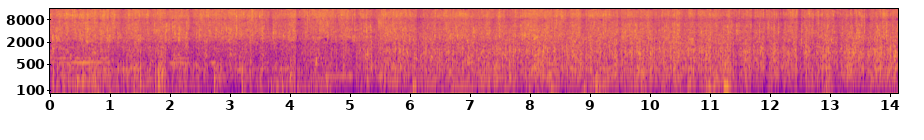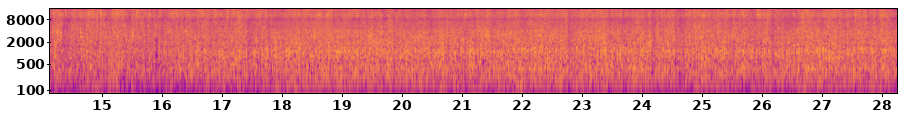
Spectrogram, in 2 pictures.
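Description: Heavy rain falling steadily and pattering on pavement, walls and fences: a dense, even hiss of countless drops, sounding a little fuller about halfway through.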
